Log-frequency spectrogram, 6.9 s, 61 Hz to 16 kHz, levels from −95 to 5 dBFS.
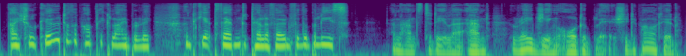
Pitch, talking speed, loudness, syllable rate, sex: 135 Hz, 190 wpm, -20 LUFS, 7.1 syllables/s, male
